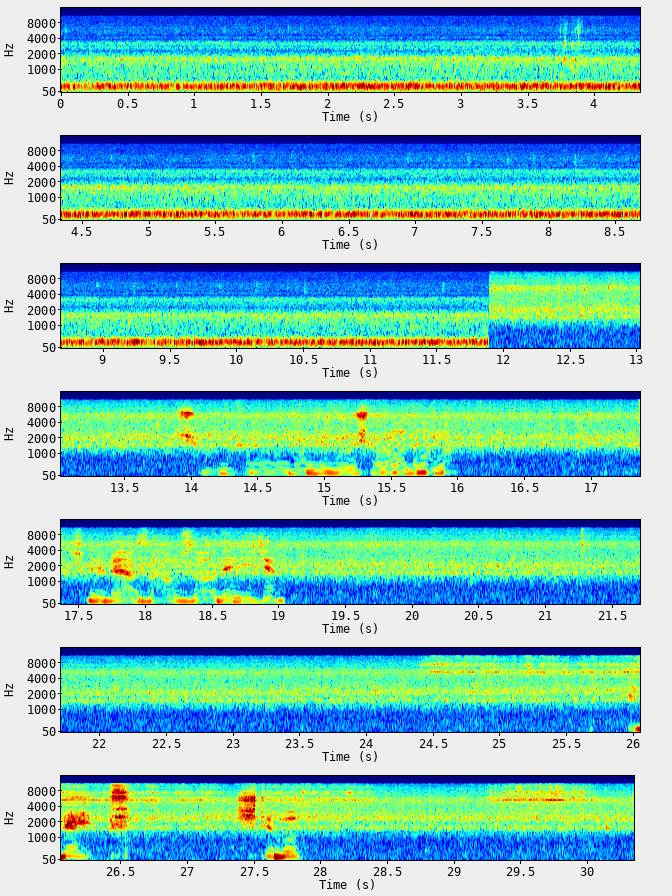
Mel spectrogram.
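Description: Steady rush of stream water close to the microphone, which drops abruptly about twelve seconds in to a quieter, calmer flow. A man's voice speaks briefly twice soon after the drop, and a few sharp clicks come near the end.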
